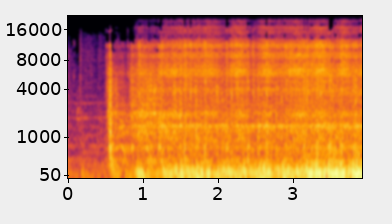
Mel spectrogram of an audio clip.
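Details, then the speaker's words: 1972 Chevy C20 3/4-ton with factory 402 big-block V8, fuel line disconnected, running only on fuel poured into the carburetor: cranks, catches and settles into a steady, even idle with a low rumble and a little exhaust smoke. "Oh, it's idling. That sounds good. Okay, a little smoke coming out the butt. That's pretty good, gents."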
